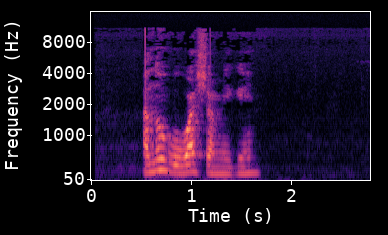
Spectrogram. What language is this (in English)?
Cameroon Pidgin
